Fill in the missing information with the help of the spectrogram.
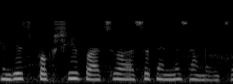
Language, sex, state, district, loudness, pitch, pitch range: Marathi, female, Maharashtra, Sindhudurg, -39 LUFS, 235 Hz, 225-250 Hz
